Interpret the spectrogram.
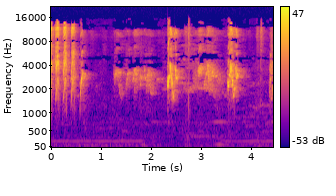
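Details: Caged red-whiskered bulbul song in a short counted 3-4-5 style, used to rouse other caged birds; rapid chattering notes, then slurred warbling phrases with sharp accented bursts, over a faint steady low hum.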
